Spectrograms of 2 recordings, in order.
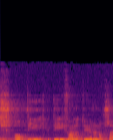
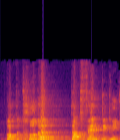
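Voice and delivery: loud, higher, slow pulpit cry; fervent preaching; 10 semitones higher, 11 dB louder, slower than usual. Acted. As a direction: cry Paul's words out to the church. Preacher quoting Paul fervently. (luide, vurige preek)

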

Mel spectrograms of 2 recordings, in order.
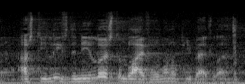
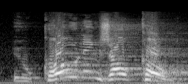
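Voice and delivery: loud, higher, slow proclamation of "Uw koning zal komen"; proclaimed; 10 semitones higher, 12 dB louder, slower than usual. Real, not acted. Preacher announcing the king to his congregation, proclaiming loudly.

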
